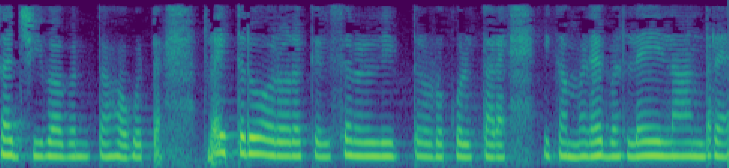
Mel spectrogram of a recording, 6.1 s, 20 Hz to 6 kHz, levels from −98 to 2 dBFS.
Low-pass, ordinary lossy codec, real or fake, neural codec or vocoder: 5.4 kHz; MP3, 24 kbps; fake; codec, 16 kHz, 0.9 kbps, LongCat-Audio-Codec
